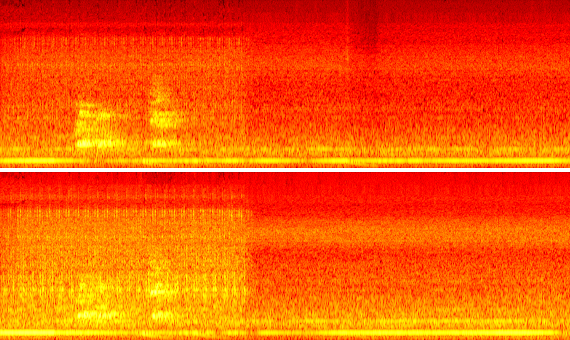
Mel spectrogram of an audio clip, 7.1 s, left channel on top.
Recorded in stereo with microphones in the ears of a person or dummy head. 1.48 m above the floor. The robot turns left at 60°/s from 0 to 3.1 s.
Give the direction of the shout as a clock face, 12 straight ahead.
11 o'clock.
